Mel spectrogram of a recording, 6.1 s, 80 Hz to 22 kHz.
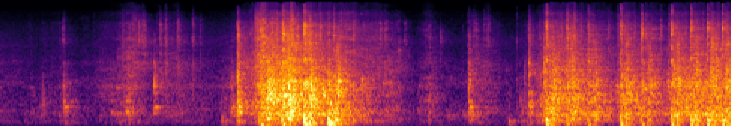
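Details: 1987 Briggs & Stratton 8HP Model 19 flathead, aluminum bore, first start after rebuild with new rings and fresh oil, carburetor not yet adjusted: catches in uneven bursts of rapid popping, then settles into fast, fairly steady running without knocking.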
